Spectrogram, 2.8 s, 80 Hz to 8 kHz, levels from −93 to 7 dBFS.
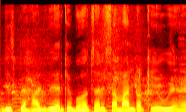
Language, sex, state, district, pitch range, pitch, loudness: Hindi, male, Jharkhand, Garhwa, 120-135 Hz, 130 Hz, -15 LUFS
